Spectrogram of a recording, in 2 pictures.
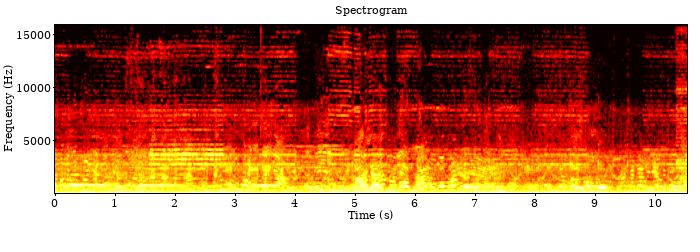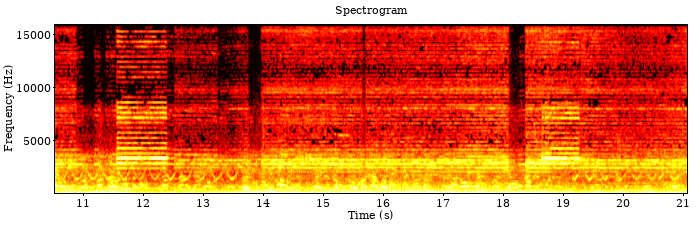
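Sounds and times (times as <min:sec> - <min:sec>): crowd talking and calling out: 0:00.0 - 0:21.0
motorbike engines running: 0:00.0 - 0:21.0.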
